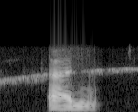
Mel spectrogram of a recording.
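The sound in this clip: Emergency sirens sound behind a speaker as a steady, high wailing tone that runs through the whole clip, briefly overlaid by a voice talking in the middle.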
